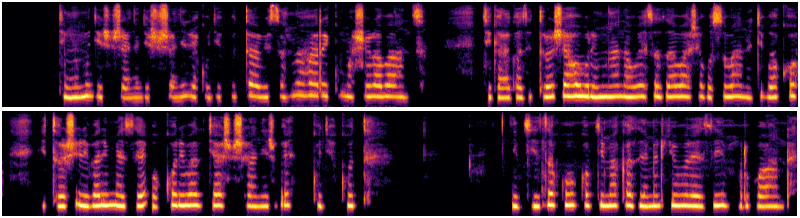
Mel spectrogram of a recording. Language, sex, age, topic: Kinyarwanda, female, 18-24, education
